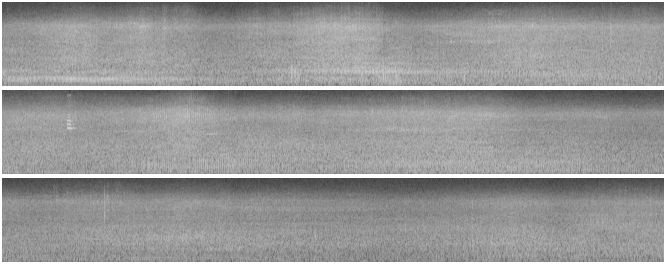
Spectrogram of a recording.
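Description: Container freight train rolling past at a distance: a steady rumble and hiss of steel wheels on rails that swells and fades as the wagons go by. The diesel locomotive's engine hum fades out in the first couple of seconds, and there is one sharp click about eleven seconds in.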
